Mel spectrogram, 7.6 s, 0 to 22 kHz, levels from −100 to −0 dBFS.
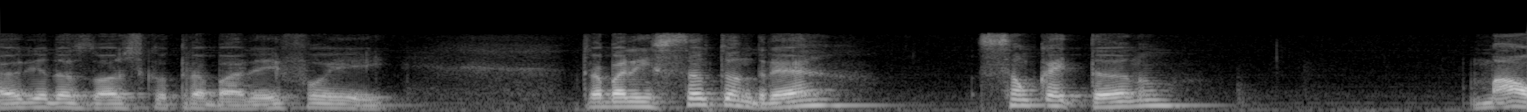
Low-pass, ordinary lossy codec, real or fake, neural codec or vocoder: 7.2 kHz; none; real; none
